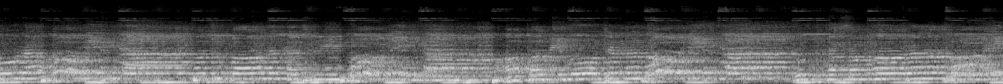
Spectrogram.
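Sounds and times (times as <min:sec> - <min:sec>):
instrumental accompaniment: 0:00.0 - 0:10.0
voices singing devotional song: 0:00.0 - 0:10.0.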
